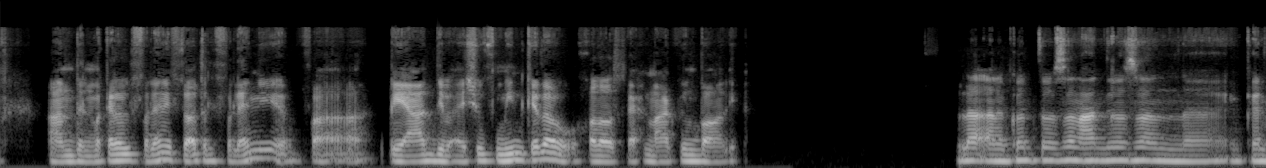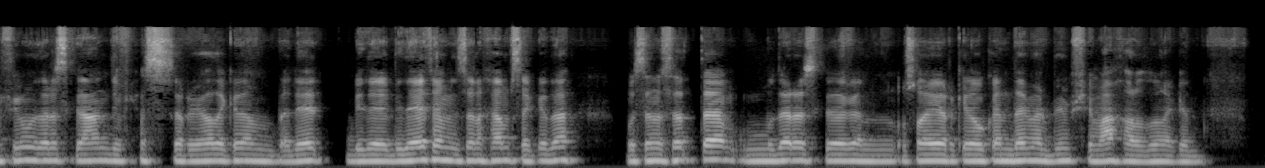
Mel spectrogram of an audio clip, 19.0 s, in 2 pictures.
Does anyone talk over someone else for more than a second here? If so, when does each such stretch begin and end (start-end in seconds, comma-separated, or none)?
none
